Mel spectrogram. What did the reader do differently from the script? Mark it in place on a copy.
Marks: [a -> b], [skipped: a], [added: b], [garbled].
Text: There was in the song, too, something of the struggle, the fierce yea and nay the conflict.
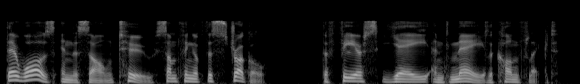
There was in the song, too, something of the struggle, the fierce yea and nay the conflict.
